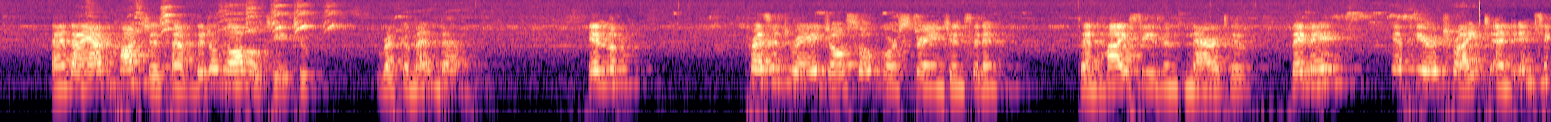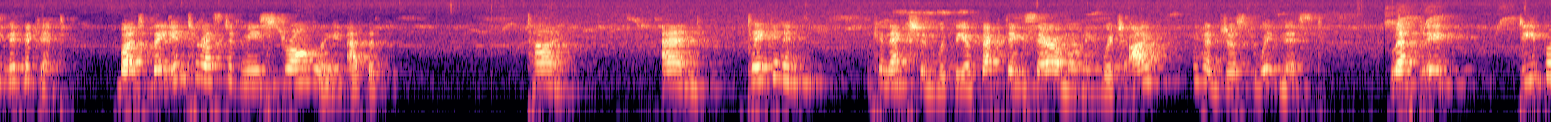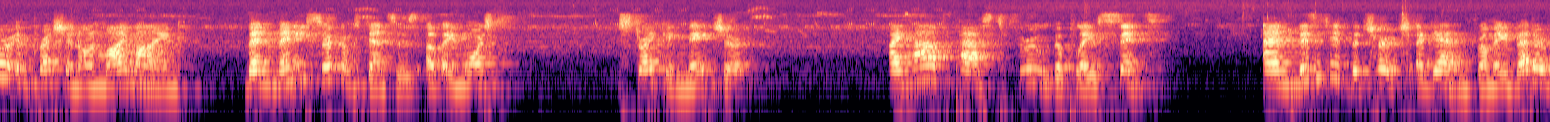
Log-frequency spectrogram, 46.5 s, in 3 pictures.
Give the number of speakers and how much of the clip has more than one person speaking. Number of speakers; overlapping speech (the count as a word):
one, no overlap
